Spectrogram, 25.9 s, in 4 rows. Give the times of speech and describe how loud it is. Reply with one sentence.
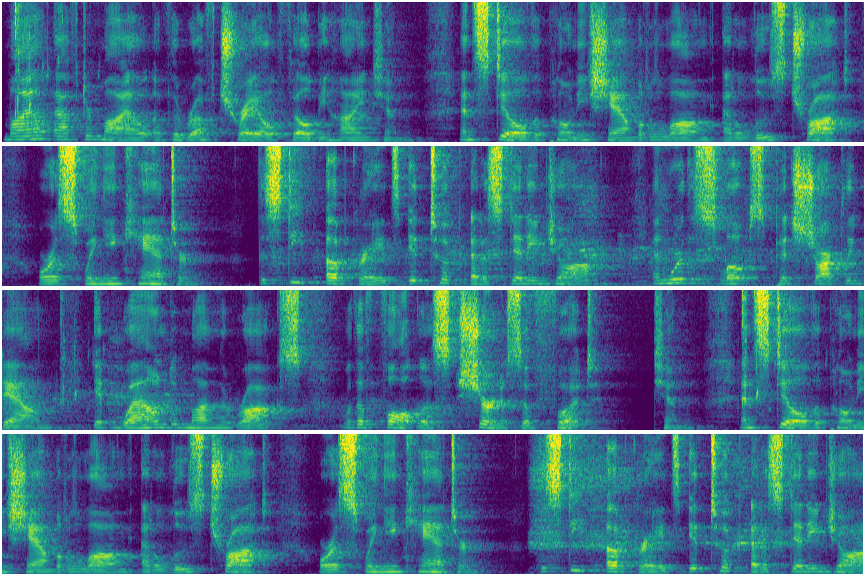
You can hear the speech from 0.0 to 25.8 s, at a steady volume.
